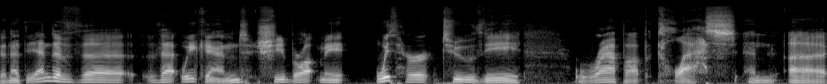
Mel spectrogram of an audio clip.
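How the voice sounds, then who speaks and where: A middle-aged man telling a personal story as a podcast host, reflective and halting as he searches for words, with a wry streak. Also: deep voice, fairly bright tone, no room sound, clean studio sound.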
